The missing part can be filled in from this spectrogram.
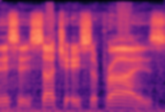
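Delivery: sarcastic, monotonous, mock surprise.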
